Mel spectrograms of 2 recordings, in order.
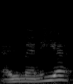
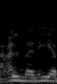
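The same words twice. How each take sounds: First: The first vowel is i, as in ilm. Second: The first vowel is a, as in aalam. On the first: The word comes from the word for science. "من العلم" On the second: The word comes from the word for world. "من العالم"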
